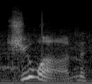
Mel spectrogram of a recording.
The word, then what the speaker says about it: Jan: 22 is Jan Pereira the name is spelled j n but he pronounces it Juan which sounds something like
